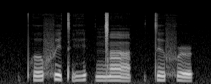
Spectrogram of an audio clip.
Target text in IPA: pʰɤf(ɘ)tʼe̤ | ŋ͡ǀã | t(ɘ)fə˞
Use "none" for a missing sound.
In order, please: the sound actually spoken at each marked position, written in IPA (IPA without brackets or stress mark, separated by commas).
e, ɘ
